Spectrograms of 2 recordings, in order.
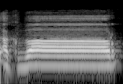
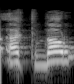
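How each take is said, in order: First: «أكبر» with the last vowel held long: «أكبار»; wrong long vowel. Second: «أكبر» said short, last vowel not stretched; correct short vowel. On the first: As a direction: drag out the end of «أكبر» on a level note. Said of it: "وهذا أكبر هو الطبل". («أكبر» بمدّ الباء: «أكبار») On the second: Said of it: "بدل يقول". («أكبر» قصيرة بلا مدّ) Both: Shown as a demonstration.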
